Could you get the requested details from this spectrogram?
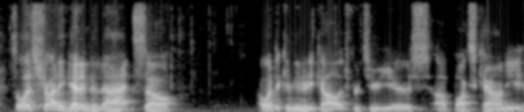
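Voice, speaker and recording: Loud and very fast, a man with an American accent speaks in a bright, sharp tone with lively intonation. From Philadelphia area, Pennsylvania. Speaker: TV sports director. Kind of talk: casual interview.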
